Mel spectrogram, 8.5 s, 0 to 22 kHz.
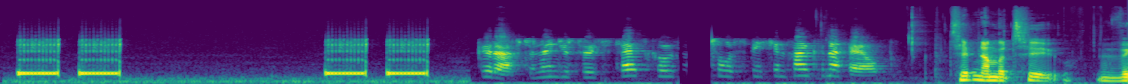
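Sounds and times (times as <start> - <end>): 
faint phone line hum: 0.0 - 6.1
double-burst telephone ringback tone of a dialed sales call: 0.1 - 1.0, 2.4 - 3.2
speech: 6.0 - 8.4.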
